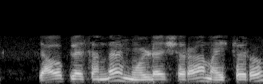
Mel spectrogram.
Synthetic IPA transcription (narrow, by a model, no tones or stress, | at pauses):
jaːʋɐpleːsɐnd̪ɐmuɭɖejʃɐɾamɐjsuɾu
